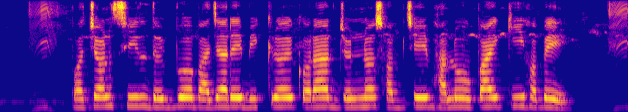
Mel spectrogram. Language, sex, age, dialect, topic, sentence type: Bengali, female, 31-35, Jharkhandi, agriculture, statement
